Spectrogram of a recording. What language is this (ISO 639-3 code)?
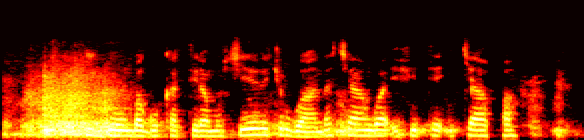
kin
